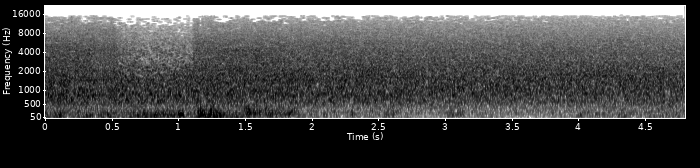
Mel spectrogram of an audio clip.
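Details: A June 1, 2020 morning recording with steady, heavy wind noise rumbling over the microphone and a brief louder gust near the one-second mark; no animal voices stand out.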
